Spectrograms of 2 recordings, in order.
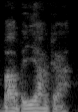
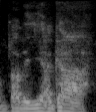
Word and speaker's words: Baba Yaga: There's also the story that's kind of most usually known as just Baba Yaga, or Baba Yaga, if we were going to be pronouncing it correctly, but it's kind of a pain in the ass to keep doing that.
